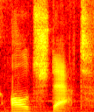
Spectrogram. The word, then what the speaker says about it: Altstadt: So it's Altstadt. That's good to know. I was close. Just didn't know the precise pronunciation.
